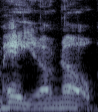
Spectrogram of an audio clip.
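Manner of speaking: ordinary talk, nothing marked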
